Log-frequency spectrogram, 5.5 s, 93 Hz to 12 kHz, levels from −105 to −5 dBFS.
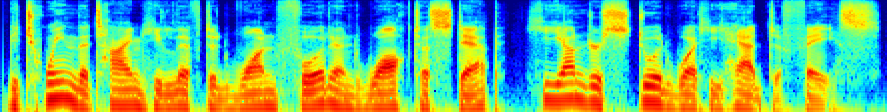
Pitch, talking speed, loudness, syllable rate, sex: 105 Hz, 195 wpm, -20 LUFS, 4.5 syllables/s, male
